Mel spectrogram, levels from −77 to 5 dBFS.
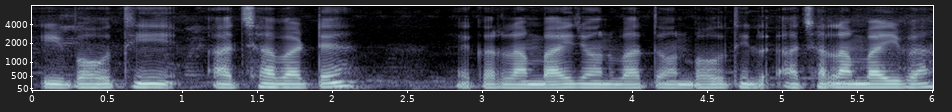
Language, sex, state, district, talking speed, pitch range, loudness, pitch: Bhojpuri, male, Bihar, Muzaffarpur, 150 wpm, 105-115 Hz, -17 LUFS, 110 Hz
